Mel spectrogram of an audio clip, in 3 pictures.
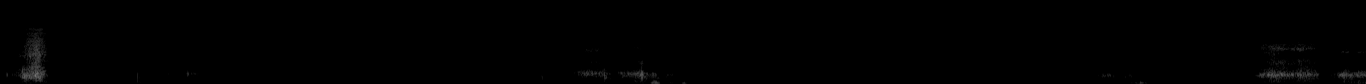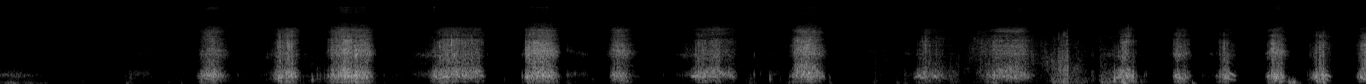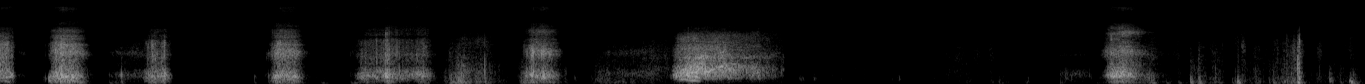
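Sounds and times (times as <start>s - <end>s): sneezy burst: 15.6s - 22.0s, 24.7s - 29.1s, 30.0s - 33.0s, 34.0s - 35.2s, 38.3s - 39.0s
woman sniffling: 38.0s - 39.0s.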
